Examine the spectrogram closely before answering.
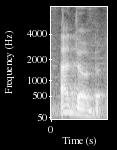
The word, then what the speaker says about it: Adobe: But yeah, all that to say that Adobe is pronounced Adobe.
